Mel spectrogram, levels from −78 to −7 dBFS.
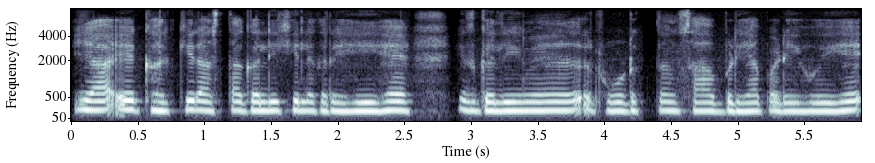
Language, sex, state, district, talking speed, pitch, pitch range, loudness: Hindi, female, Uttar Pradesh, Lalitpur, 200 wpm, 190 Hz, 185-195 Hz, -14 LUFS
